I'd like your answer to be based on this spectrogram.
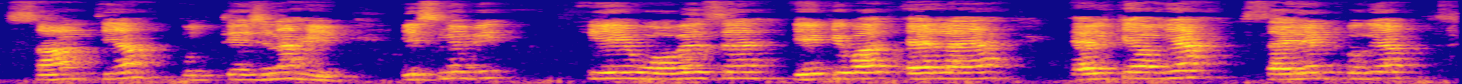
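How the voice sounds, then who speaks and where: Here a woman's slightly high voice with a darkish tone delivers a classroom-style English grammar lesson. She spells words letter by letter and supplies answers to her own questions. Faint noise, an echoey room and a distant mic mark the recording.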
